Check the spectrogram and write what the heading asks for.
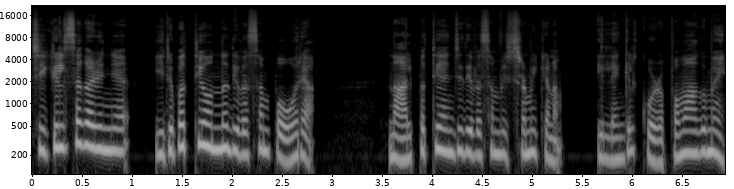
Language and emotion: Malayalam, sad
